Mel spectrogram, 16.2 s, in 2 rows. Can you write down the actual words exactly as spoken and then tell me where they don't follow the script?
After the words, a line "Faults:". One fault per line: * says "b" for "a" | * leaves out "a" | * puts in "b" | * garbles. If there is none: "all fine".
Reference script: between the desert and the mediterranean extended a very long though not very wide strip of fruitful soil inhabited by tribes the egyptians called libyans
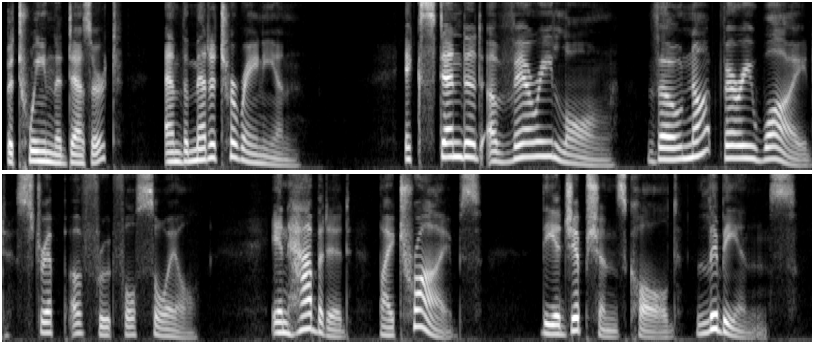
between the desert and the mediterranean extended a very long though not very wide strip of fruitful soil inhabited by tribes the egyptians called libyans
Faults:
all fine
